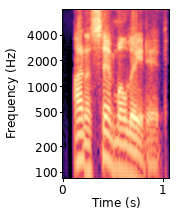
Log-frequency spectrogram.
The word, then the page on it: unassimilated: American English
